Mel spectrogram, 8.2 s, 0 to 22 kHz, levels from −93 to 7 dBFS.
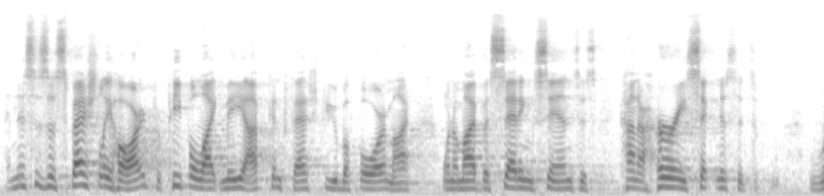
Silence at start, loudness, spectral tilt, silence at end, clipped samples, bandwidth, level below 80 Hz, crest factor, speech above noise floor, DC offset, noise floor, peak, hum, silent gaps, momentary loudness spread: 0.05 s; -42 LUFS; -4.5 dB/octave; 0 s; under 0.1%; 16 kHz; -76 dBFS; 20 dB; 20 dB; under 0.1%; -62 dBFS; -22 dBFS; none; none; 12 LU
